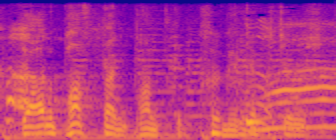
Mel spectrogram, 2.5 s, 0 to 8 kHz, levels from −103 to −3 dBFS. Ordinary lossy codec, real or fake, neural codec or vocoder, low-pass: none; real; none; 7.2 kHz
